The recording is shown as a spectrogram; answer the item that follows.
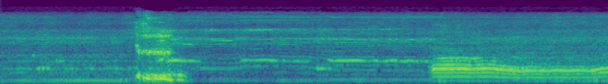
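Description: A voice holding long, slowly sliding notes over a steady low hum. It is broken about a second in by a short, loud throat clearing, and a new long note begins near three seconds.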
